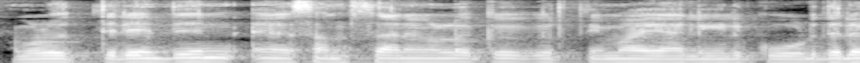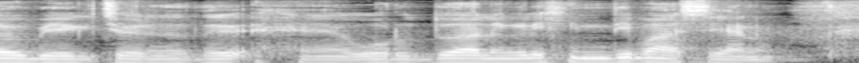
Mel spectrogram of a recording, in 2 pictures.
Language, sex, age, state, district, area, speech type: Malayalam, male, 18-30, Kerala, Kozhikode, rural, spontaneous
